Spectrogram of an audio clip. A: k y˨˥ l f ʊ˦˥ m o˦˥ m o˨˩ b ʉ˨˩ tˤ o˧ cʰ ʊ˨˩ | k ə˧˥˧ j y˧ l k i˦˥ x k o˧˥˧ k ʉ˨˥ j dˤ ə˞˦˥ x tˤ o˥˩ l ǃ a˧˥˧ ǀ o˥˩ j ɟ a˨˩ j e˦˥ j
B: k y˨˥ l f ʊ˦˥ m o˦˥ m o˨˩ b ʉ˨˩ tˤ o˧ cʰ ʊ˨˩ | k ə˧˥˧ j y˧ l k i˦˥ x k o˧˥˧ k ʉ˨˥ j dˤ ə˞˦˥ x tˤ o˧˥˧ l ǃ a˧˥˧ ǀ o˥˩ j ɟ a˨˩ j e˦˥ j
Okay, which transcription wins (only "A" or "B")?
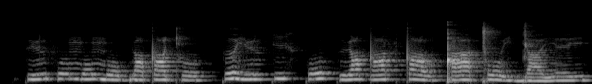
A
